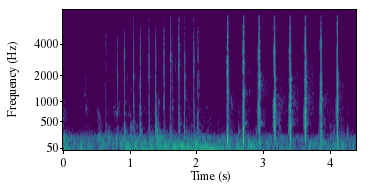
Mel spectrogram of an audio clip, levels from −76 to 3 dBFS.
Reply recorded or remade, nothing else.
recorded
